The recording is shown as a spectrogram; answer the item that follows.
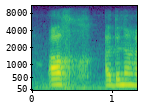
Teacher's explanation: آگے خو کو پر کرنا ہے، حمز کی آواز آنی چاہیے ساتھ میں. اخ ادنا حلق سے ادا کیجیے اس کو.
